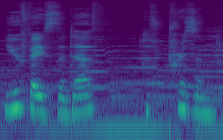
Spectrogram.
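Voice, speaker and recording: A woman playing a gentle, earnest robot confidante with a soft, solemn delivery in an animated comic dub. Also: lowish voice, a little slow, music in the background, close to an everyday voice. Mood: solemn, tender.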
